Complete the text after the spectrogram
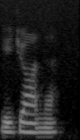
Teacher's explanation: Səs uzanması yeganə. Yeganə sözünə uzanma ikinci hecadadır, yəni A saitindədir. Vurğu isə sondadır, yeganə. Bir düzdür.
